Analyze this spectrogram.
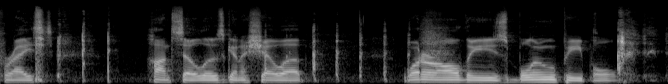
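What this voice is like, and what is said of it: Imitates Han Solo's voice. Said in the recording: “That's my Han Solo impression. ... That's pretty good.”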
